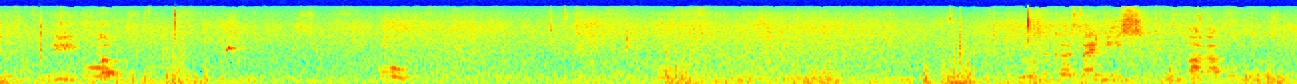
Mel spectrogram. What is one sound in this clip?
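A young man talks nearby, outdoors.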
